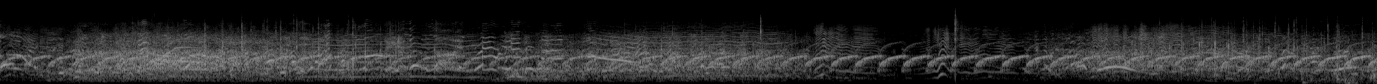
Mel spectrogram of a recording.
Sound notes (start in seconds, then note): 7.2 fly buzzing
